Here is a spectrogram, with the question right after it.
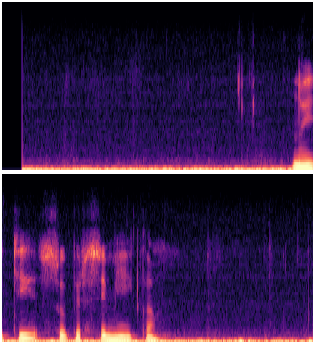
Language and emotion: Russian, neutral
